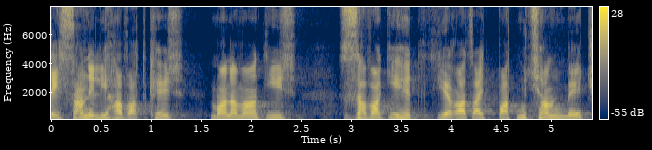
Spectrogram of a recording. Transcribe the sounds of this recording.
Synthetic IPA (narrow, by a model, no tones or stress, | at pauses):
t̪ɛsɑnɛliɦɑvɑt̪kʰɛɾ | mɑnɑmɑnt̪iɾ | zɑvɑkiɦɛt̪jɛʁɑt͡sɑjd̪̚pɑt̪mut͡sʰjɑnmɛt͡ʃʰ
